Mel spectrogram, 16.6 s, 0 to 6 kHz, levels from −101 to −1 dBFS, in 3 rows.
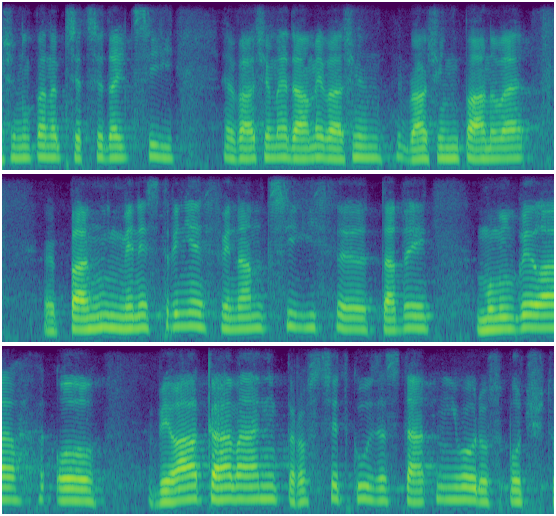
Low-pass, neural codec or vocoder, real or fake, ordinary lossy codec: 5.4 kHz; codec, 24 kHz, 0.9 kbps, WavTokenizer, medium speech release version 1; fake; Opus, 24 kbps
